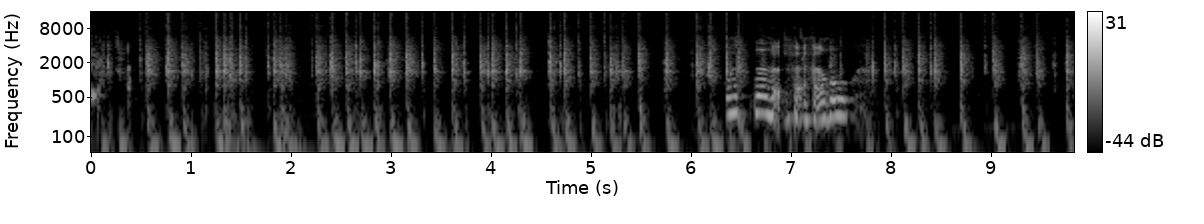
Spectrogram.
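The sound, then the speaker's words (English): Loud, rapid clicking of computer keyboard keys as someone plays a rhythm game, fast bursts of taps running nearly nonstop, with a brief voice-like tonal sound rising in the middle. “We're making a podcast, and you're using the loudest keyboard you have.”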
